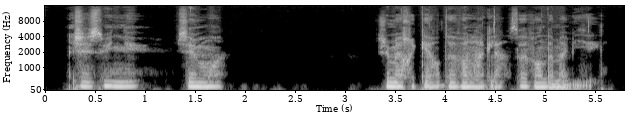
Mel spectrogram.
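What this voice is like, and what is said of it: Non-native French accent. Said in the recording (French): “Veuillez excuser mon accent, je ne suis pas française.”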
